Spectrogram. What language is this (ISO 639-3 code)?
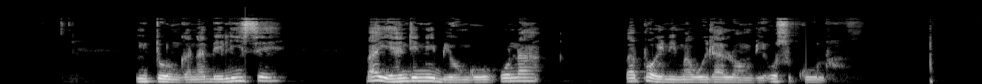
bnm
